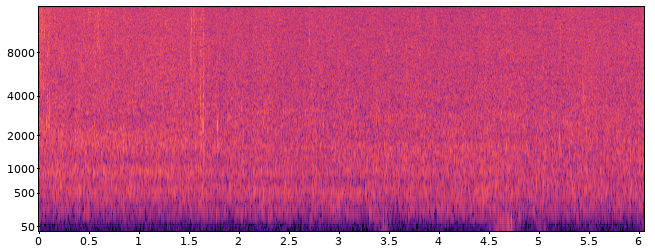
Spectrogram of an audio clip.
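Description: A river stream in the Konkan countryside flows steadily among stones, a close, continuous rushing and gurgling wash of water with no voices over it.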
